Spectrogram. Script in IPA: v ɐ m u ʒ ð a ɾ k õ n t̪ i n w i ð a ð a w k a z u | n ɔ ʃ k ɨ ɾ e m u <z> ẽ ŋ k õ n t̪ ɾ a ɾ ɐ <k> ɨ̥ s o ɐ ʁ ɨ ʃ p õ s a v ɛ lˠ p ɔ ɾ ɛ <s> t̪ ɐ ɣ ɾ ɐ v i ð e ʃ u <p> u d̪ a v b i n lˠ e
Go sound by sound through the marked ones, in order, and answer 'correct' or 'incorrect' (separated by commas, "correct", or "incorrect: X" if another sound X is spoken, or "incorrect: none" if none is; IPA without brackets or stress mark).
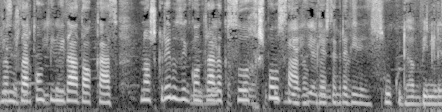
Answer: correct, incorrect: p, incorrect: ʃ, incorrect: k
